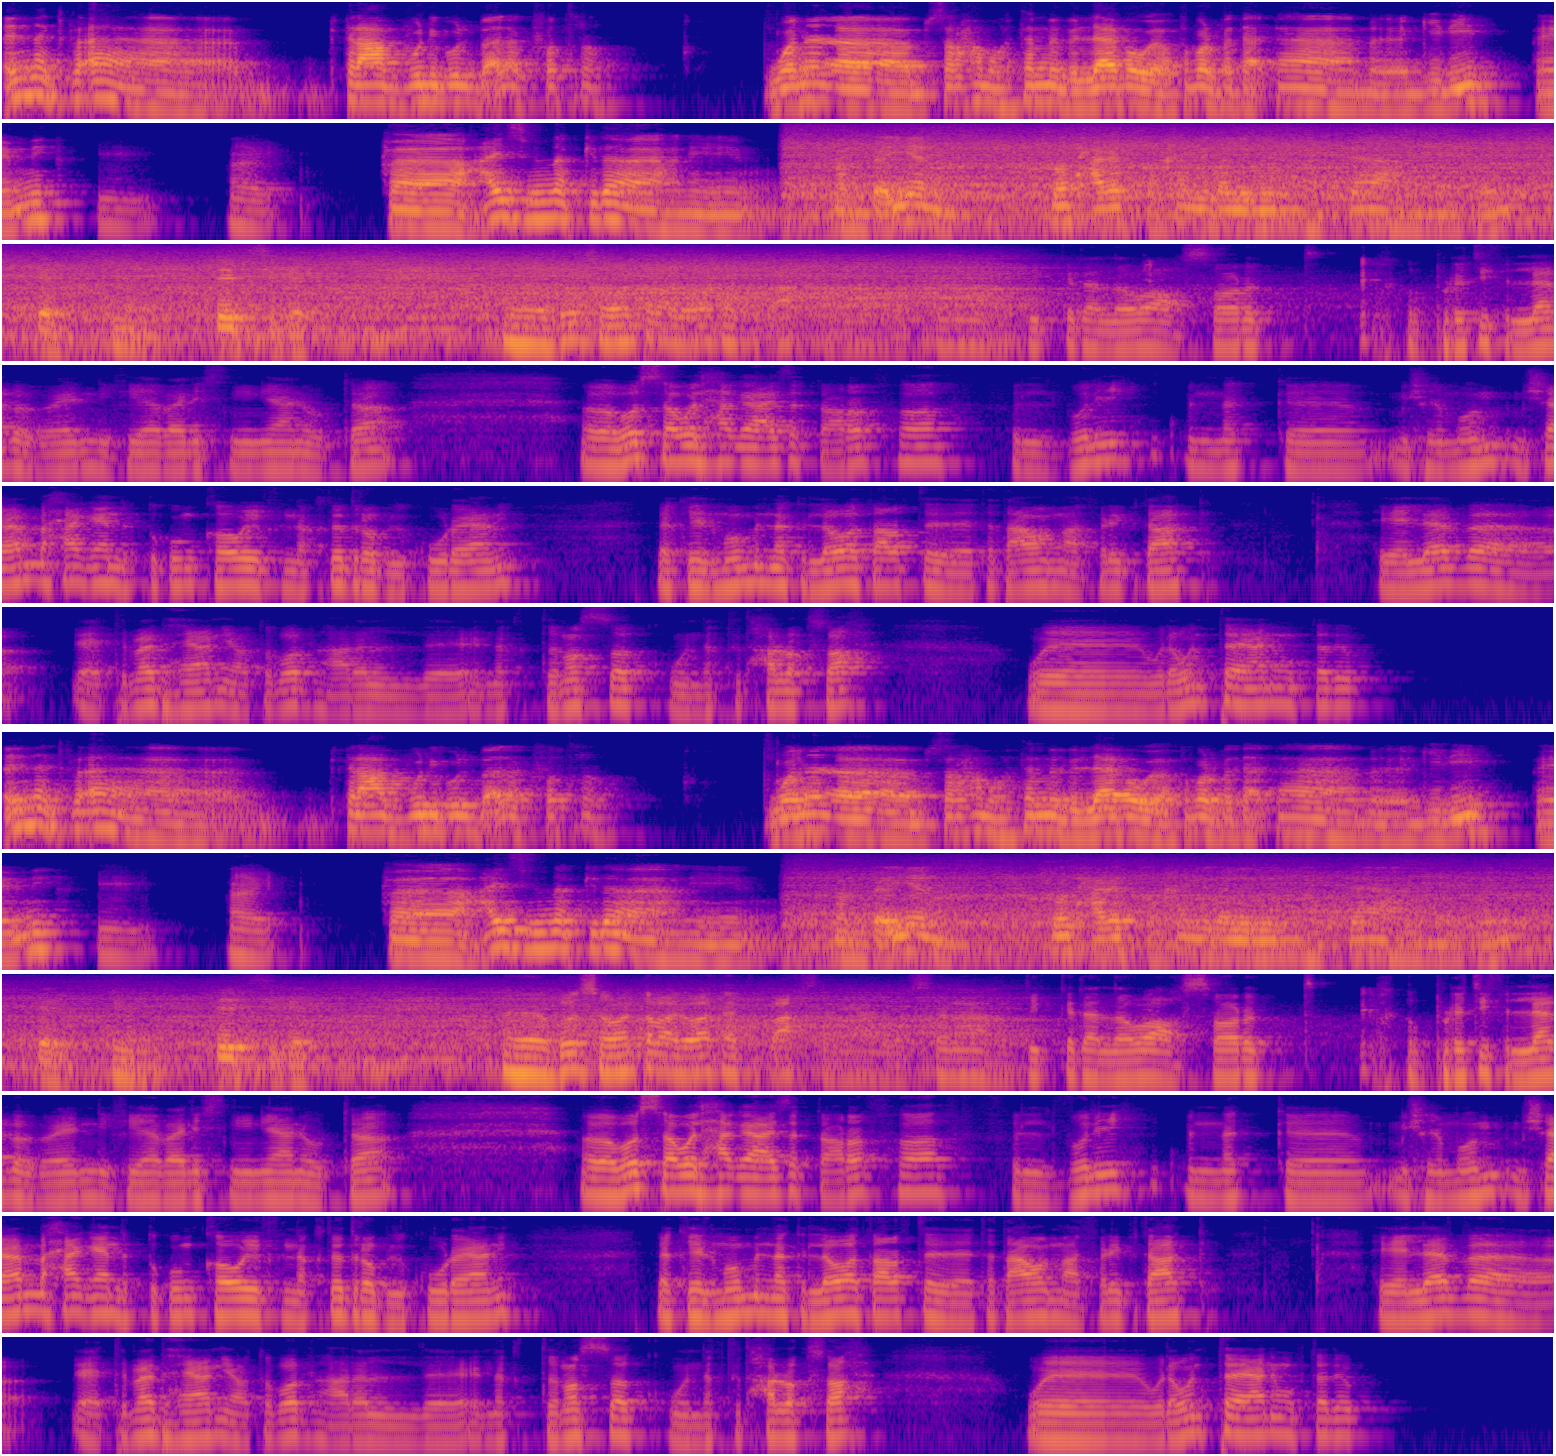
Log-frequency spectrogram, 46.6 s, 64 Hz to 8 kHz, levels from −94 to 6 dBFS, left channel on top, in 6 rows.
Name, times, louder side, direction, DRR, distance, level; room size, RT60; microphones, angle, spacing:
voice 1, 0.0-1.3 1.7-3.0 3.8-8.0 9.7-12.5 12.9-15.4 15.7-15.9 16.6-17.1, left 2 dB, 35° left, 1.7 m, -26 dB
sound 1, 11.6-21.9, left 4 dB, 80° left, 1.4 m, -33 dB
voice 2, 16.1-16.4 18.0-21.8 22.4-28.0 28.3-28.9 29.2-33.6 34.3-36.9 37.9-38.8 39.2-43.2 43.4-43.5 43.9-45.5, right 3 dB, 35° right, 0.8 m, -33 dB
11.5 x 9.1 x 4.2 m
head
